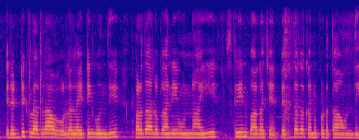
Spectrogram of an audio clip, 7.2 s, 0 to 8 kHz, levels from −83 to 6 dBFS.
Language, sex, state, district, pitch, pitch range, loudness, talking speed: Telugu, female, Andhra Pradesh, Anantapur, 195 Hz, 190-210 Hz, -23 LUFS, 115 wpm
